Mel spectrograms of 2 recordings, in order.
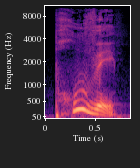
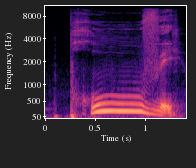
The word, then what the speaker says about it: prouver: Prouver, okay, O and U together, ou, prouver, prouver.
